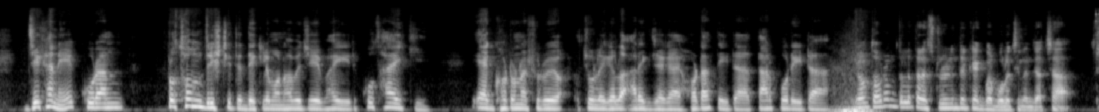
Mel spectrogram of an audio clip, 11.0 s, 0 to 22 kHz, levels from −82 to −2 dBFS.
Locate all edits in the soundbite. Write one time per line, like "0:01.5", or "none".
0:08.4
